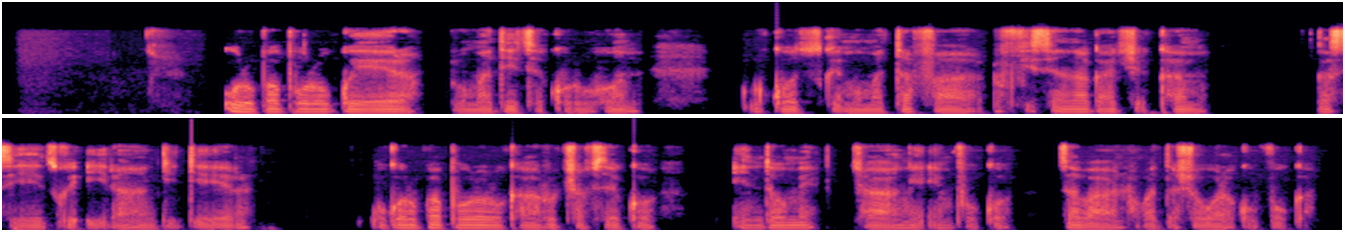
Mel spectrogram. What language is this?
Rundi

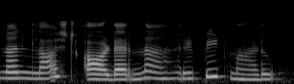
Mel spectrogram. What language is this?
Kannada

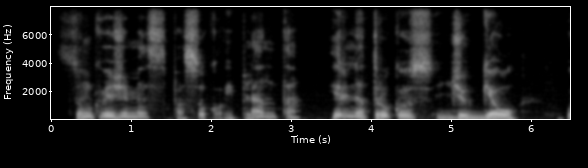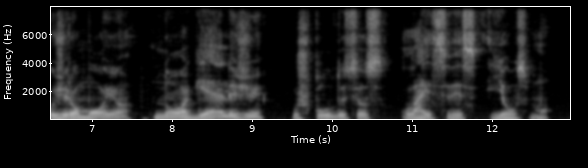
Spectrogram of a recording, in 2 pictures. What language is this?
Lithuanian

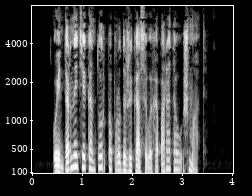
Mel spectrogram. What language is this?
Belarusian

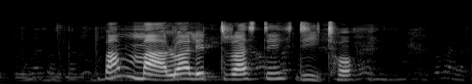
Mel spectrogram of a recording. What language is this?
Southern Sotho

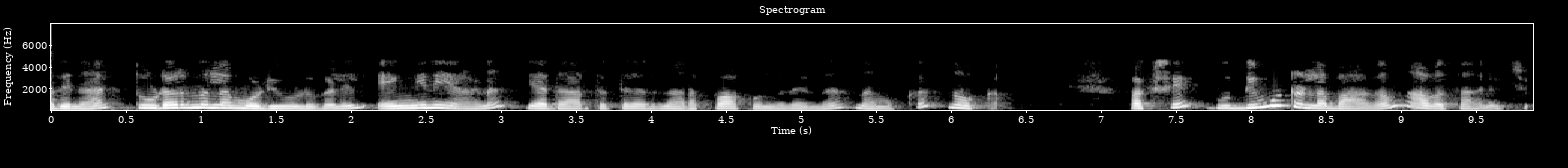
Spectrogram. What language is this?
Malayalam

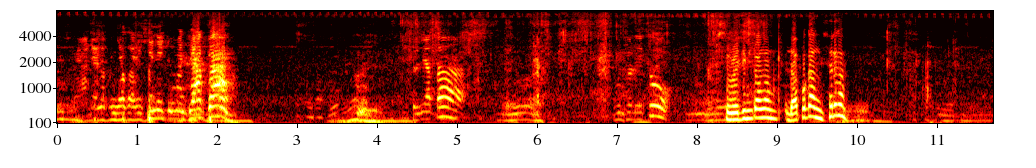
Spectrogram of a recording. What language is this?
Indonesian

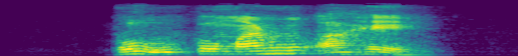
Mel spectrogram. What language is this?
Sindhi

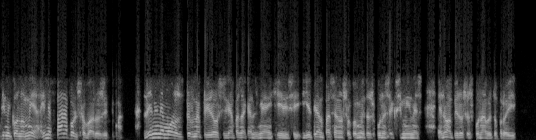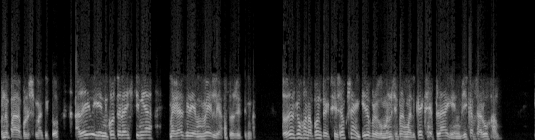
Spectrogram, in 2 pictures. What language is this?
Greek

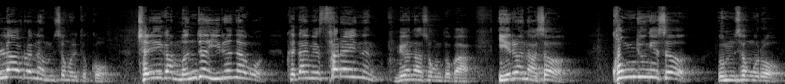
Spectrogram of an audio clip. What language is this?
Korean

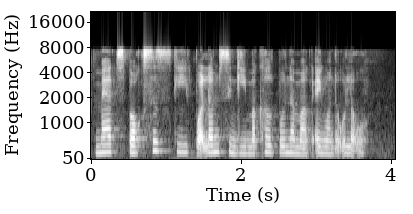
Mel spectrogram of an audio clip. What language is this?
Manipuri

